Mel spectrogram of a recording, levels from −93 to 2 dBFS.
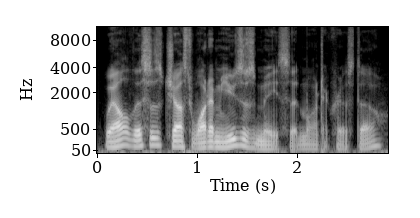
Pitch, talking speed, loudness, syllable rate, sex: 100 Hz, 205 wpm, -18 LUFS, 5.1 syllables/s, male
